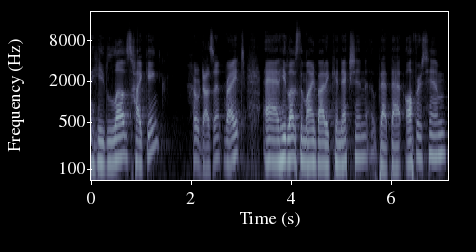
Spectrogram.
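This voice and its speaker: A man's voice: mid-range voice, clear, resonant tone. Man moderating a conference panel. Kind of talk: introducing panelists. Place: conference hall stage.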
